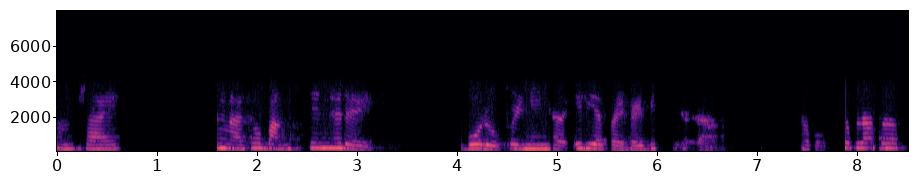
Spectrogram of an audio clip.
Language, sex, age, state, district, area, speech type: Bodo, female, 18-30, Assam, Kokrajhar, urban, conversation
